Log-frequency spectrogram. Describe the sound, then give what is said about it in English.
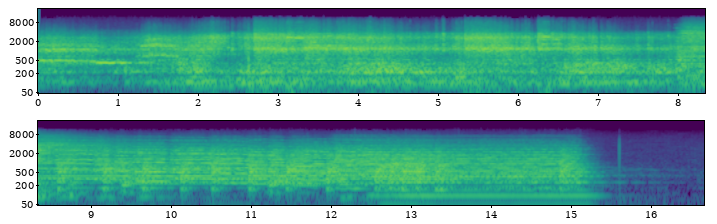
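A loud, chaotic plane crash: roaring engine noise with screeching and clattering, shifting halfway into a sustained whining drone before everything cuts out abruptly. No one speaks. “Oh, bad crash. Afraid not. Too bad about your plane.”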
